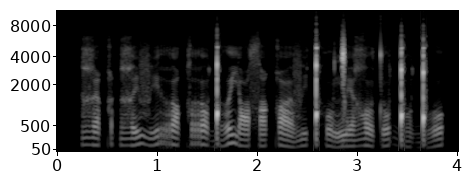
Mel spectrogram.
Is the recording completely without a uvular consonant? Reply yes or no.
no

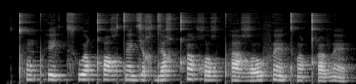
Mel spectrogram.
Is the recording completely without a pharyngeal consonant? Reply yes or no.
yes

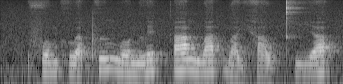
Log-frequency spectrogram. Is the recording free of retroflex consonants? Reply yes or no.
yes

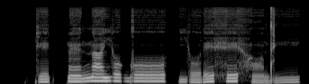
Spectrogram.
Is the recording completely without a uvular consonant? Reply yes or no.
yes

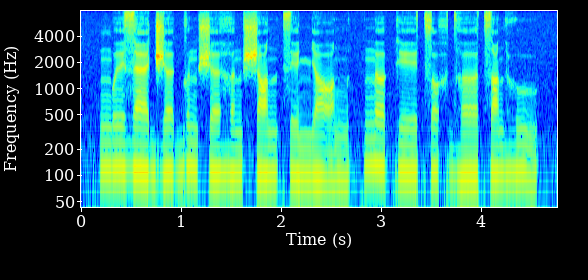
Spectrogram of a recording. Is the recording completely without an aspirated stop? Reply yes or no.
yes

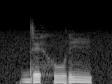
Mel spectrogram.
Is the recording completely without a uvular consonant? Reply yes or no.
yes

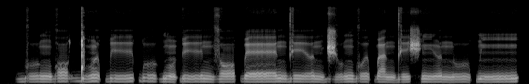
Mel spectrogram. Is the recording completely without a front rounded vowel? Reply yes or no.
yes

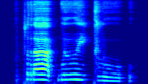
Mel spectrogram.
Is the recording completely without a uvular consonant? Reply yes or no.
yes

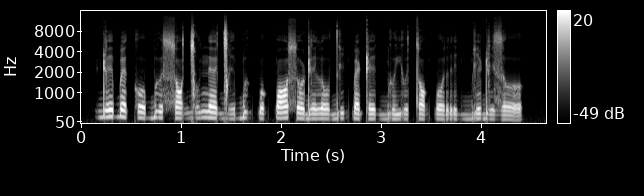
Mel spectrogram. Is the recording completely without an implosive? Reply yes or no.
no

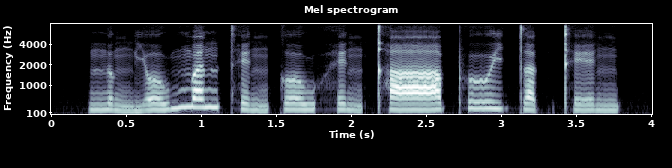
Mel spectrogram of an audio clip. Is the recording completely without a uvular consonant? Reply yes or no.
yes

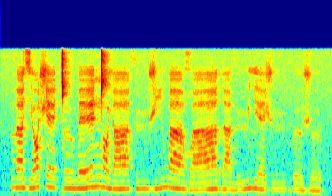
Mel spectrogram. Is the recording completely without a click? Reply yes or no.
no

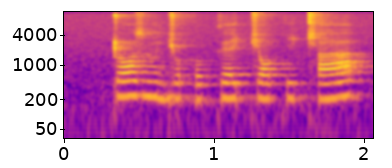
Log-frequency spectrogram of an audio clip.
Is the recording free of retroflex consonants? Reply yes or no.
no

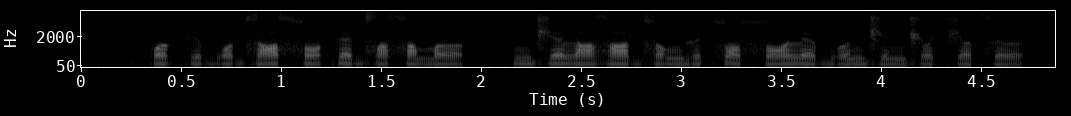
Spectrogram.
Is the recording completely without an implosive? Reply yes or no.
yes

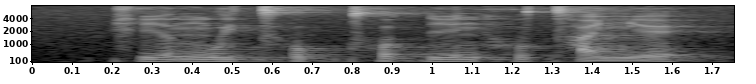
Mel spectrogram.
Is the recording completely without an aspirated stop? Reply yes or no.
no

